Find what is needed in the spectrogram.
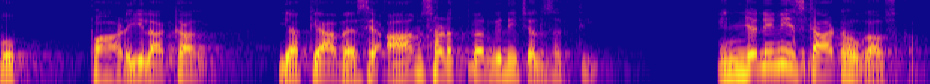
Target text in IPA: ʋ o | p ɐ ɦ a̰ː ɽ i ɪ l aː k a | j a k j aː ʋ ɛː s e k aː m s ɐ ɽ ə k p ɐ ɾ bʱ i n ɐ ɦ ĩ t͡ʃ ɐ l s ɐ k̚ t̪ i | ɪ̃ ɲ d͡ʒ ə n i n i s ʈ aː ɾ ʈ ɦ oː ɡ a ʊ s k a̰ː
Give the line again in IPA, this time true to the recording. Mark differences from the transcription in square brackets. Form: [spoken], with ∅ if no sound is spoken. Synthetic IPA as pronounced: ʋ o | p ɐ ɦ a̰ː ɽ i ɪ l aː k a | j a k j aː ʋ ɛː s e [ʔ] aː m s ɐ ɽ ə k p ɐ ɾ bʱ i n ɐ ɦ ĩ t͡ʃ ɐ l s ɐ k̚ t̪ i | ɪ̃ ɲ d͡ʒ ə n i n i s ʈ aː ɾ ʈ ɦ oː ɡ a ʊ s k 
